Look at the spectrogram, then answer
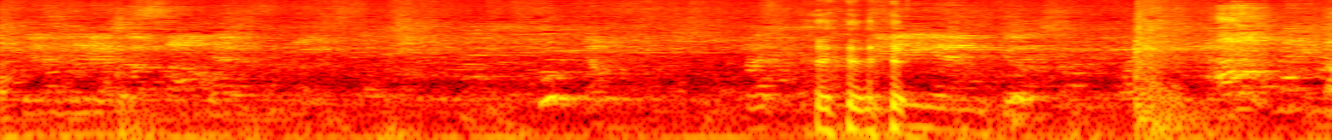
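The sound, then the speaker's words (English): A heavy, dull slam of a body landing hard on a mat, followed later by another thump, with muffled voices and a pained vocal sound in between. “Knocked the wind out of you.”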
